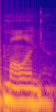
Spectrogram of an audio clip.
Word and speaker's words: Molyneux: Yes, Peter Molyneux.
